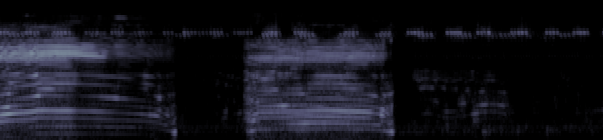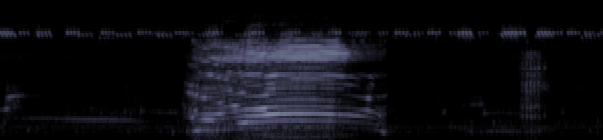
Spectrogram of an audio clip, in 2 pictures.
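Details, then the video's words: At nightfall in the marsh of El Rocío, Doñana National Park, Spain, a big stag roars near the camera in reply to farther stags. Three drawn-out, strained, throaty roars come roughly every three to six seconds over a constant rhythmic cricket-like trill. "Berrea nocturna en primer plano"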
